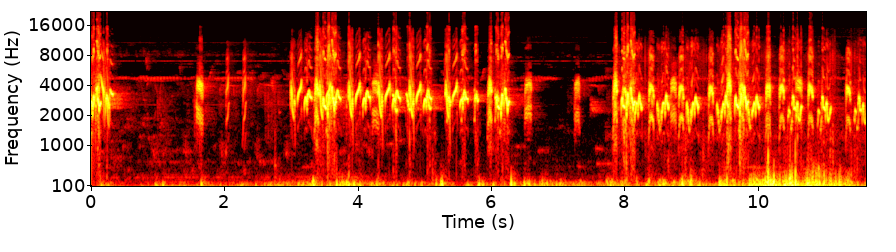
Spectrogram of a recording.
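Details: Sooty-headed bulbul singing vigorously, used as master song to lure or train birds: long runs of rapid bubbly chatter, with short pauses between bursts and a low rumbling background.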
